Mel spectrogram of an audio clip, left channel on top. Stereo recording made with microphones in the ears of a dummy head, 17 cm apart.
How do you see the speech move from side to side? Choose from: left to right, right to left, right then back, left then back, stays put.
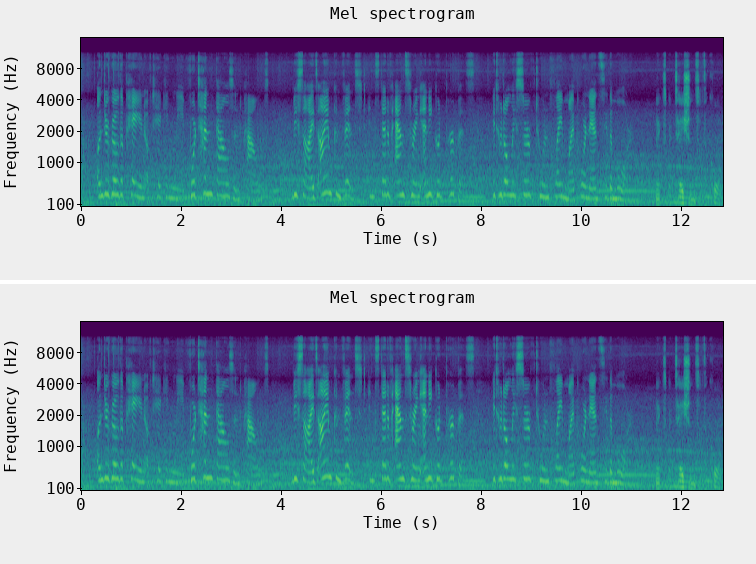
right then back.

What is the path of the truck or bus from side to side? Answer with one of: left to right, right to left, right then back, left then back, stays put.
stays put.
